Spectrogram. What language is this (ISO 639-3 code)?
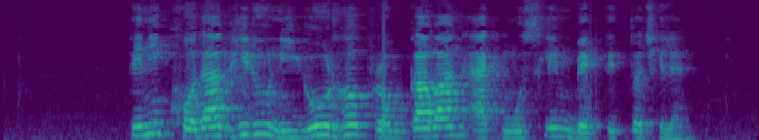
ben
